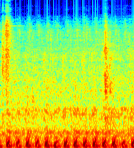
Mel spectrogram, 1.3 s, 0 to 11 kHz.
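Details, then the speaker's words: Suzuki Raider J Fi single-cylinder idling in neutral after valve clearance adjustment (intake 0.05 mm, exhaust 0.13 mm): low, even thumping, about eight beats a second, with the earlier top-end ticking gone; normal idle. "lagitik niya mga kaibigan neutral na-lessen yyung lagitik"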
